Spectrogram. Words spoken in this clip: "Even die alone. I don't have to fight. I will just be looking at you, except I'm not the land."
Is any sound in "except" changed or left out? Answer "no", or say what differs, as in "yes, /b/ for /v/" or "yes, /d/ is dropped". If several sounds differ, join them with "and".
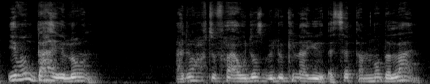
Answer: yes, /k/ is dropped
